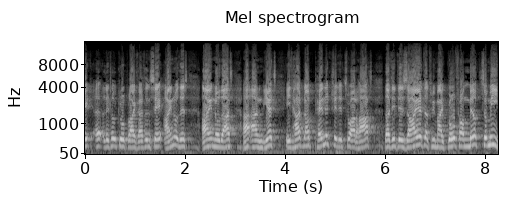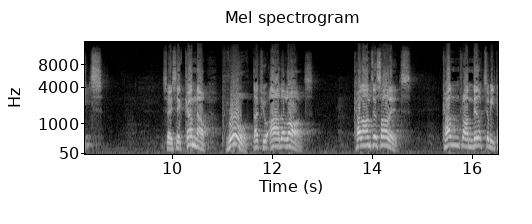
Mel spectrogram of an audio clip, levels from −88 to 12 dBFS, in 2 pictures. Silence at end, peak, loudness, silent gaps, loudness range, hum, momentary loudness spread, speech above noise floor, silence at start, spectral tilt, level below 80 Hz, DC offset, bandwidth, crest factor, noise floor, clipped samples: 0 s; -2 dBFS; -15 LUFS; none; 3 LU; none; 9 LU; 37 dB; 0 s; -3.5 dB/octave; -48 dBFS; under 0.1%; 15 kHz; 14 dB; -52 dBFS; under 0.1%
